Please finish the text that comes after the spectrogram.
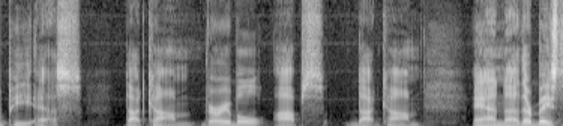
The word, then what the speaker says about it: Veryable: founder and CEO of a company called variable or very able person first one variable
